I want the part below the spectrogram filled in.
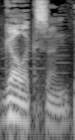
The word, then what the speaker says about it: Gullickson: Because I was under the impression that Glenn Gulitzin was spelled G-U-L-U-T-Z-A-N. – Right. – But according to Killer, Glenn Gulitzin is spelled G-U-L-L-I-C-K-S-O-N.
